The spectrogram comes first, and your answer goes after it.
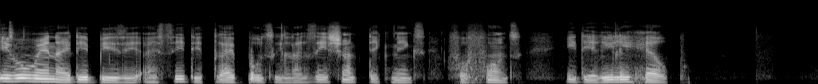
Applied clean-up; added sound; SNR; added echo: none; none; none; none.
